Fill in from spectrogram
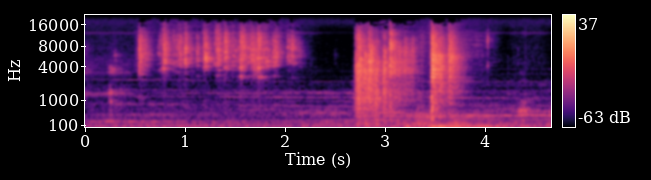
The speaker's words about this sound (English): Alright, so for finesse, could I have some d8s, please? Yeah, let's keep some of the dice over there.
